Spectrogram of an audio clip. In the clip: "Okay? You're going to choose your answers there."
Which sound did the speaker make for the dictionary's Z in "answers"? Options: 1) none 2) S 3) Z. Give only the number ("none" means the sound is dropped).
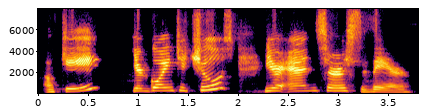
2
